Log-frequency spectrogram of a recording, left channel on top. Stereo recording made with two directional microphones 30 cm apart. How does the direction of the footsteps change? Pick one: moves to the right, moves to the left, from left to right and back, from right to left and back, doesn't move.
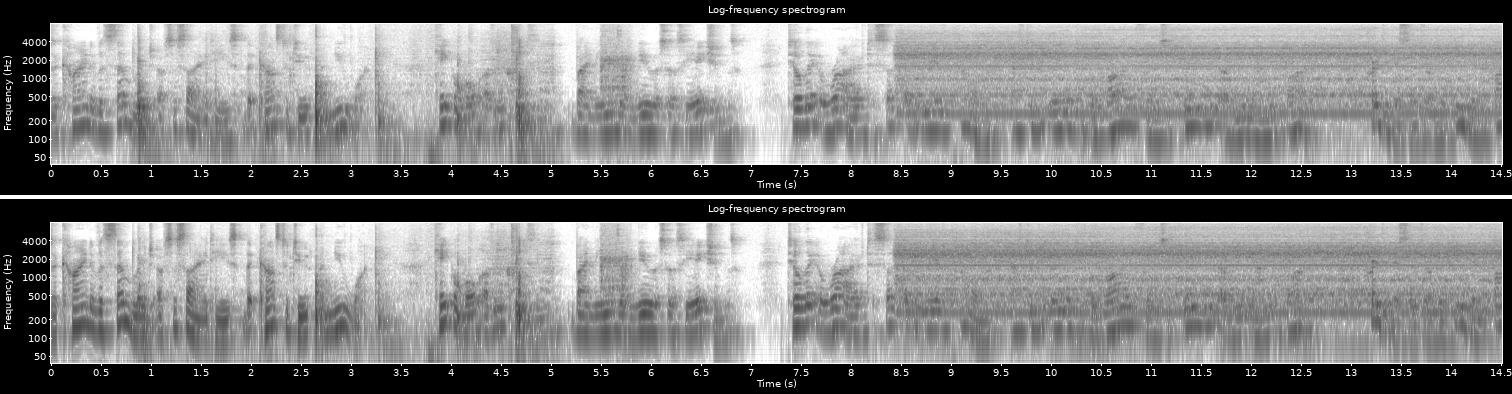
moves to the right.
